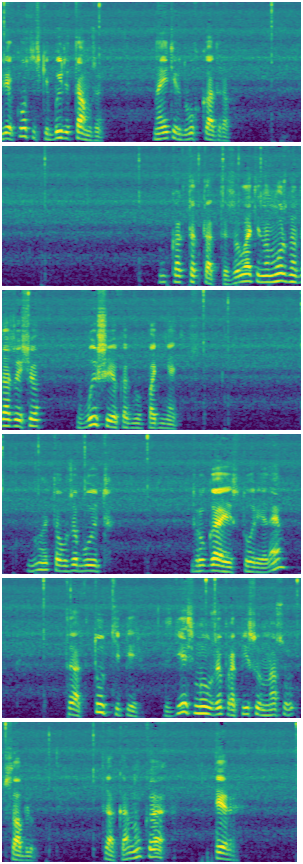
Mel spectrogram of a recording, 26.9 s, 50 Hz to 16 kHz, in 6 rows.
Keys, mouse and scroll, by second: 1.6-4.1 drag, 5.2-6.5 middle drag, 7.5 middle click, 8.1 shift+middle drag, 9.3-12.1 drag, 12.3-13.3 middle drag, 14.1-14.7 middle drag, 15.7-18.7 drag, 19.0-19.7 middle drag, 21.0 click, 23.1 middle click, 25.3 r.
